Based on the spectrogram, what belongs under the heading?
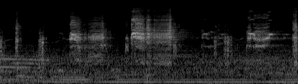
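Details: Quieter grey partridge calling at Tullow, where two wild males released before have come back looking for females. A few hoarse rasping bursts sound, some closely paired, over a faint hum.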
